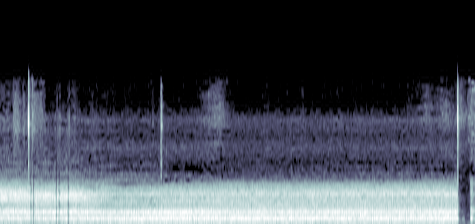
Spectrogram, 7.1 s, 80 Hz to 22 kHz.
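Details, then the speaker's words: Baofeng handheld radio on an external antenna, squelch set to 9, no signal present: soft fluttering static hiss leaks through continuously; squelch opening on background noise, same with factory default settings. "so I take that back there's a very very very very light fluttering if I break the Squatch wide open you can hear there's almost like a kind of a thing going on but still it's such a weak signal it should not be breaking the Squatch when I've got the squelch on nine"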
